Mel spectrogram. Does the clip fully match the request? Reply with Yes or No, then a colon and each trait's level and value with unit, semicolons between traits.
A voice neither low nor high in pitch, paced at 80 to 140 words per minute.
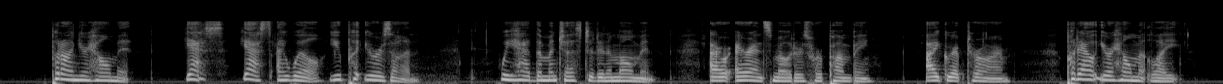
No: medium, 180 Hz; average, 155 wpm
